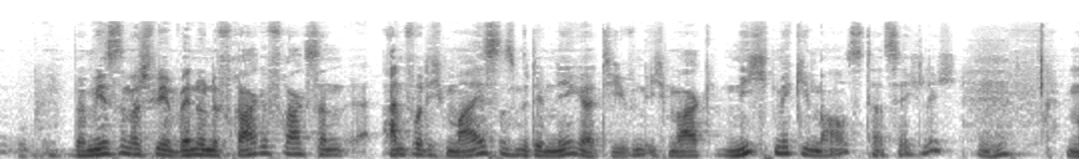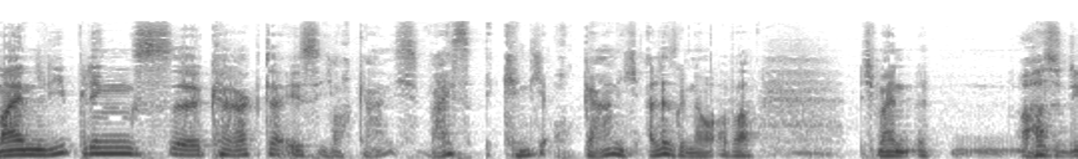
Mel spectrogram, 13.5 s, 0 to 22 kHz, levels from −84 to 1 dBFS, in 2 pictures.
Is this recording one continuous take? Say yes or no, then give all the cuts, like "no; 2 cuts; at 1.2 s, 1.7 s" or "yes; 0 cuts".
no; 2 cuts; at 8.8 s, 11.0 s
